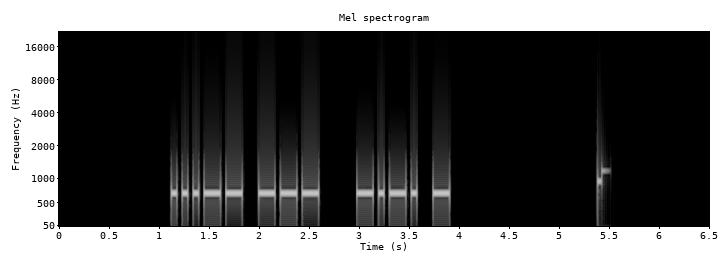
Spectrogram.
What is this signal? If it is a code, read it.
Morse code, heard as a keyed tone, about 22 wpm, 700 Hz. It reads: 3O CT
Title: Winter Field Day Exchanges Encore 22wpm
